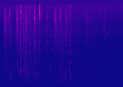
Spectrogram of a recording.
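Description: Faint, quick clicks and taps of a stylus writing on a tablet screen: about a dozen in the first second and a half, then trailing off.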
